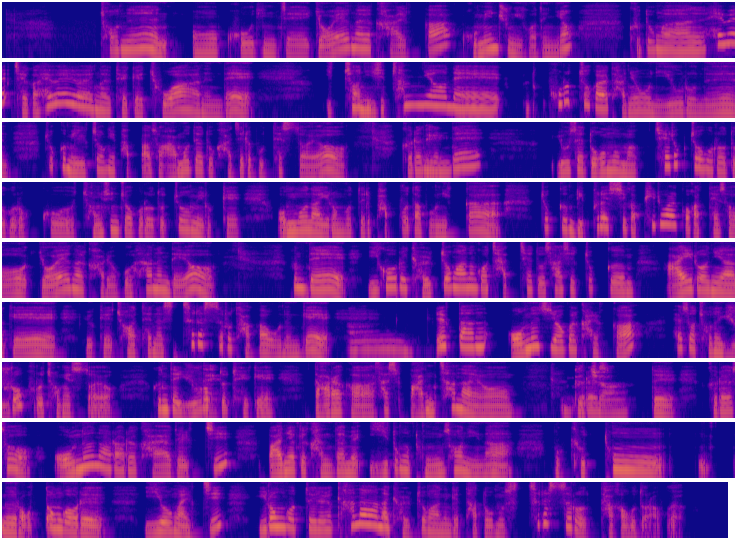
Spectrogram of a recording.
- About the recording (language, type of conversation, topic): Korean, advice, 중요한 결정을 내릴 때 결정 과정을 단순화해 스트레스를 줄이려면 어떻게 해야 하나요?
- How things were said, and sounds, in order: other background noise; tapping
